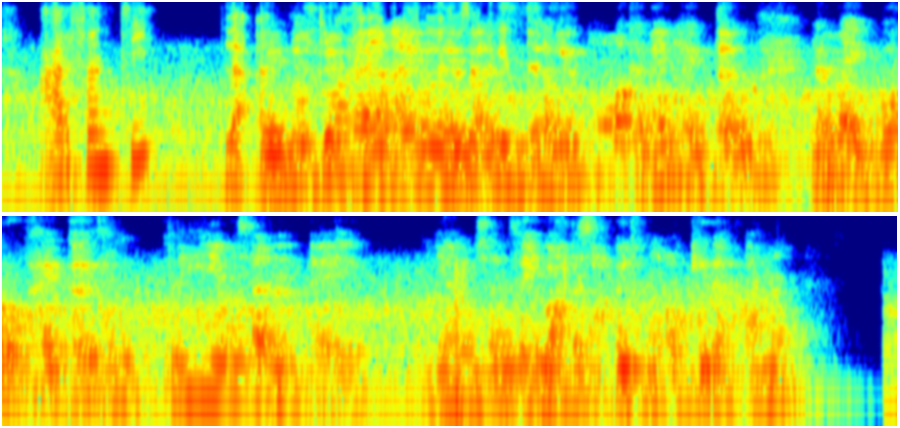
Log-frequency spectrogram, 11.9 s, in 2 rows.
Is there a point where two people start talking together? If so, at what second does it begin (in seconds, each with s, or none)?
1.7 s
